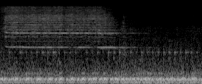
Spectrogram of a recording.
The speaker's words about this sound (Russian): оказался в электричке небезызвестной а Москва-Петушки, которая доставила меня а в мой родной город.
